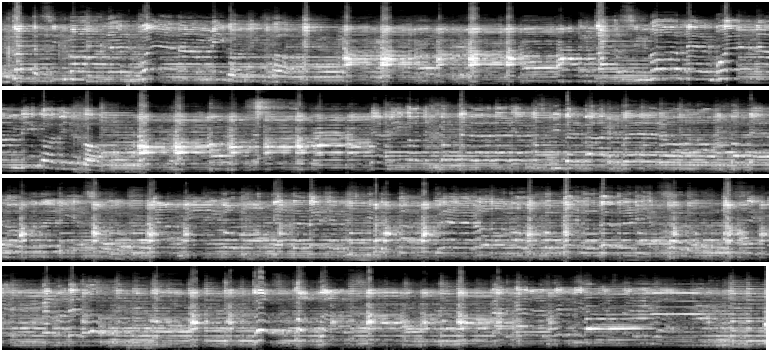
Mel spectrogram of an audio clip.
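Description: Acoustic guitar strumming with a harmonica playing a blues instrumental, amplified through the PA, with sharp percussive taps on the beat.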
